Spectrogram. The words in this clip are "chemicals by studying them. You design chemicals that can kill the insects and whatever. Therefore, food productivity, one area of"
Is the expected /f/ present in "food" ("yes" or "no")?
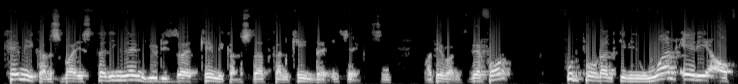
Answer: yes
